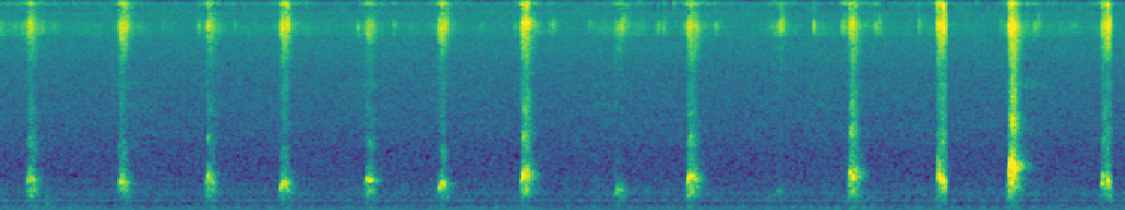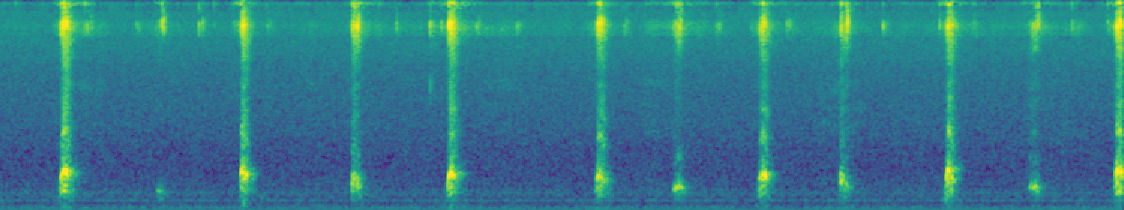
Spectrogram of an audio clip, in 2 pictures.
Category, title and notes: Sound effects > Objects / House appliances
Low pitched swishes.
